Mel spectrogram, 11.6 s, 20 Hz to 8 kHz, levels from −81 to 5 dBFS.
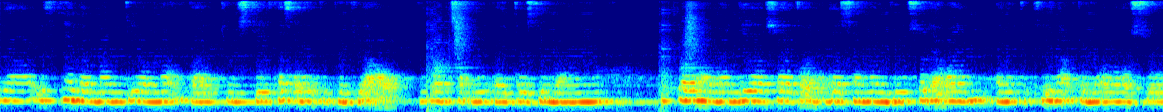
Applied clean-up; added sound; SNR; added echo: neural separator model SepFormer DNS4.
